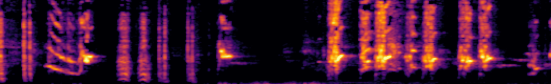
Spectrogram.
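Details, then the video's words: Javan myna, a champion songbird, in constant song: a falling whistled slur and clicks, then a run of sharp, high, buzzy chirps repeated about twice a second, with faint low rumbling. "Masteran Juara Burung Jalak Kebo Gacor Tak Henti Henti Ngoceh Seharian"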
